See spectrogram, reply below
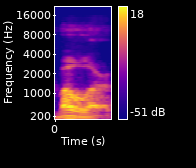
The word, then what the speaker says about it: Boulware: Bola. It's spelled Boulware, but it's pronounced Bola, apparently, who had been a drug smuggler.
